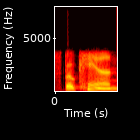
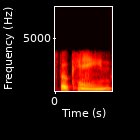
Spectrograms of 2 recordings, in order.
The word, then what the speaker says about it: Spokane: So I read with him, and then he goes, okay, it's Spokane, not Spokane, because I had mispronounced the city, Spokane, Washington.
